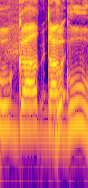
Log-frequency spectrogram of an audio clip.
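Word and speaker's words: Ouagadougou: Ouagadugugu. Nei, det var én G for mye.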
